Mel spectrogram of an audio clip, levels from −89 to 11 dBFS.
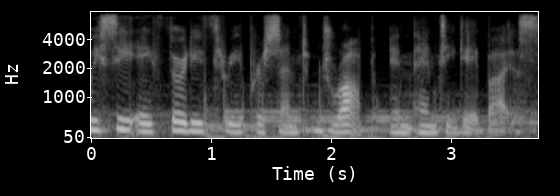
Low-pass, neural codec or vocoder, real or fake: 7.2 kHz; codec, 16 kHz, 6 kbps, DAC; fake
